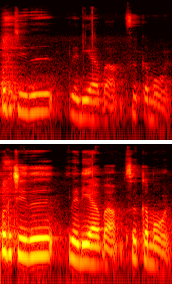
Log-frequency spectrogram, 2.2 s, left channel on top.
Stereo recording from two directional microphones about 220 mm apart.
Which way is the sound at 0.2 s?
20° right (ahead or behind).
